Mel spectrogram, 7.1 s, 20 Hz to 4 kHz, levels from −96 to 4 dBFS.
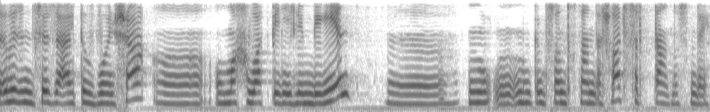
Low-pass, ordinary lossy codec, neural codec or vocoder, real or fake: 3.6 kHz; none; none; real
